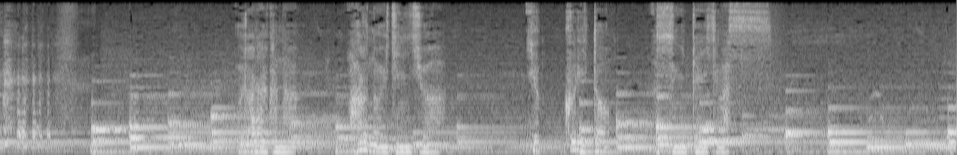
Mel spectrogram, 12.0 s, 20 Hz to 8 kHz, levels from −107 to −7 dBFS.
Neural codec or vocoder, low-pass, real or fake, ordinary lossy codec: vocoder, 24 kHz, 100 mel bands, Vocos; 7.2 kHz; fake; none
